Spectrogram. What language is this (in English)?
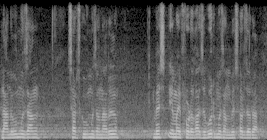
Bodo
